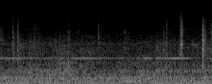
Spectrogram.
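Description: Low steady background hum with a thin, faint high whine, and a few faint clicks of the radio's antenna cable being handled.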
